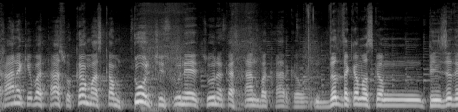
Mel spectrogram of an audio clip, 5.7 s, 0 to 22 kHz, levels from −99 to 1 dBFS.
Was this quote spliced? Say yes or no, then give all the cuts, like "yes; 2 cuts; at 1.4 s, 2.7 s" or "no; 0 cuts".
no; 0 cuts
